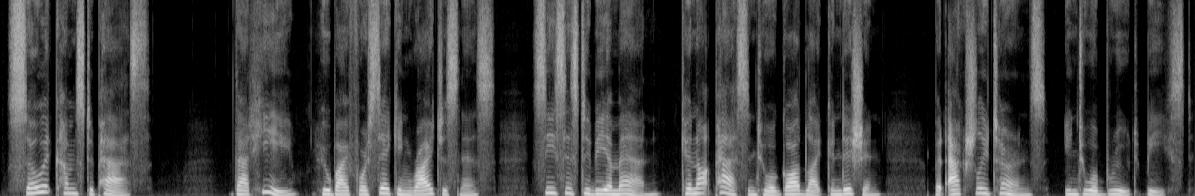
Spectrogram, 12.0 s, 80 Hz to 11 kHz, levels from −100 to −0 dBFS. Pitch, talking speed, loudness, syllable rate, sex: 220 Hz, 145 wpm, -23 LUFS, 4.7 syllables/s, female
